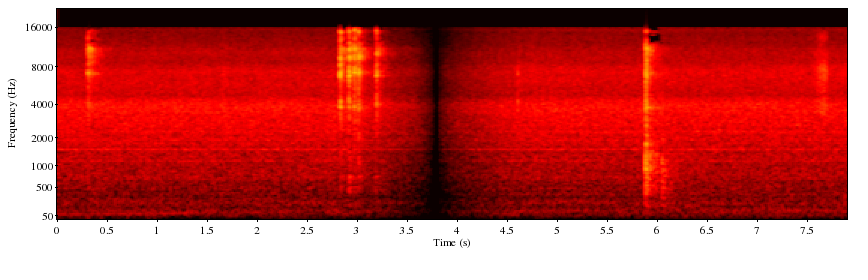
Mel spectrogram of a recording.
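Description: A few sharp clicks of a ratchet wrench with a 5/16-inch socket tightening a screw and sealing washer into a valve piston, then one loud metallic clink about six seconds in as the wrench is set down on the wooden workbench. A steady hum runs underneath.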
